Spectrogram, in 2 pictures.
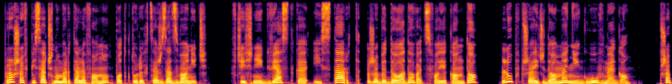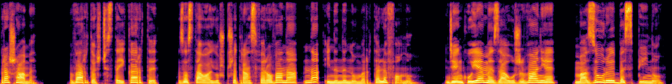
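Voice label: Polish IVR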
